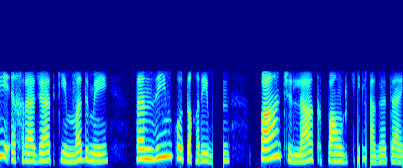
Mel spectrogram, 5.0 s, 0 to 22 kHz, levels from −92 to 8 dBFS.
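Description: Wireless microphone noise hit at 0.90–0.99 s, just after "اخراجات کی": a brief swish of static breaks into this speech clip, carried over a G.711 telephone line with a band of about 150 Hz to 3.6 kHz, as the microphone's FM radio signal fades and receiver noise surfaces. Packet loss filled with silence follows at 2.66–2.80 s, after "تنظیم کو", where a clean 140 ms hole points to seven 20 ms packets dropped in a row. It recurs at 4.44–4.64 s, where seven more packets go missing as gaps scattered across 200 ms, the longest lasting 60 ms.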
